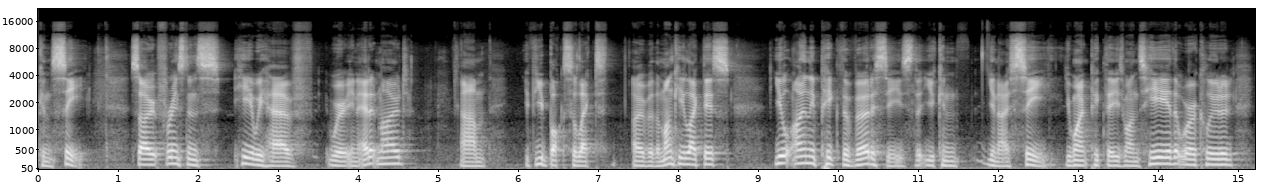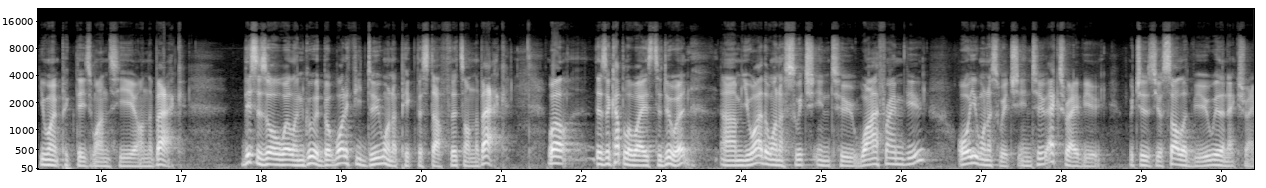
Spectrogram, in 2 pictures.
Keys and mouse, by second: 5.2 click, 12.6 middle click, 14.5 middle click, 16.2 middle click, 16.9 middle click, 17.7 middle click, 18.3 middle click.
